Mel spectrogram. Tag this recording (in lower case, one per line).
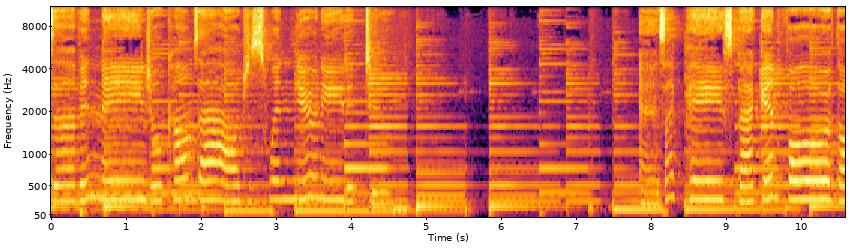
music
blues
